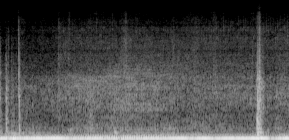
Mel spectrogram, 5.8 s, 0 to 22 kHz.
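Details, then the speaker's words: 1991 Vauxhall Nova GSi original 1.6 8-valve, cold start after long off-road, fresh fuel into empty tank after old fuel made it run rough; steady even low idle, no misses, few light clicks, good oil pressure; normal cold-start idle. "oh wow that is running absolutely sweet just focus the camera there we go see last time i started it was running really really really rough and it obviously was because it was old fuel but that is now running pretty spot on"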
